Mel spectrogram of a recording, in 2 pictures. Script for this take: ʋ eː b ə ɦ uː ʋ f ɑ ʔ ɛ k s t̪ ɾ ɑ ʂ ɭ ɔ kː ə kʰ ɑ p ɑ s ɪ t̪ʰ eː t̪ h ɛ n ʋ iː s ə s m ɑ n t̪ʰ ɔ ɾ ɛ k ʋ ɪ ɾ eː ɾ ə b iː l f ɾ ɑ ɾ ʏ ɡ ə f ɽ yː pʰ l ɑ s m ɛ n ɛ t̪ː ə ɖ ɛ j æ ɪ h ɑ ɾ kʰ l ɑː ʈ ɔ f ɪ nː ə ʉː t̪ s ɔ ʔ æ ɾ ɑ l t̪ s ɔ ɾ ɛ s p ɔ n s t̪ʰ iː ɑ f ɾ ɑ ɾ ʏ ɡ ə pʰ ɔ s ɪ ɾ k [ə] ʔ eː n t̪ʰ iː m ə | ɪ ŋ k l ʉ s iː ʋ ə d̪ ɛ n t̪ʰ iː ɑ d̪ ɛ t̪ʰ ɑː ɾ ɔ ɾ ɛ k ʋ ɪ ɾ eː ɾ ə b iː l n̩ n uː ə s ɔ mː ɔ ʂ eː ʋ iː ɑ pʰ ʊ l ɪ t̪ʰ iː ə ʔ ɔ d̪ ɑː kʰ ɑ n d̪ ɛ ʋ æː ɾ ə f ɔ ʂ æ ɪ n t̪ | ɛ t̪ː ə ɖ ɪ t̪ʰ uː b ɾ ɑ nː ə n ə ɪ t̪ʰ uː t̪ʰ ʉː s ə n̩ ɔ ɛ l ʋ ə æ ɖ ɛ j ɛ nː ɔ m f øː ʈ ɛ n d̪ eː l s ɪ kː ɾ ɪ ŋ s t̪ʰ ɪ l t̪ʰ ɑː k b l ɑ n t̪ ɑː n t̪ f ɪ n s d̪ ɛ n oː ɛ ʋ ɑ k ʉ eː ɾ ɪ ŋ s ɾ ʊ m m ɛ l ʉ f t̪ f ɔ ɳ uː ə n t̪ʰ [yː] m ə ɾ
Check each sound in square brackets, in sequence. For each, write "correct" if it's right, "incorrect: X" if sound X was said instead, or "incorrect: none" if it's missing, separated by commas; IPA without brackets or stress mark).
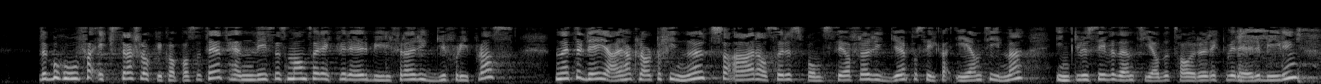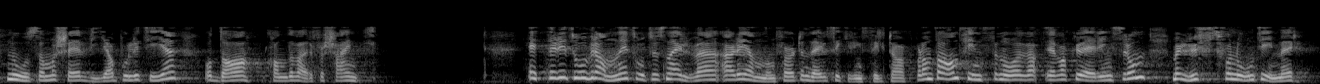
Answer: incorrect: ɑ, incorrect: iː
